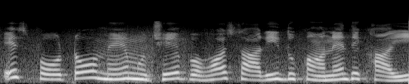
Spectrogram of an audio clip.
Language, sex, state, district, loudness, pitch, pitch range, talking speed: Hindi, female, Madhya Pradesh, Katni, -12 LUFS, 240 Hz, 220-260 Hz, 115 wpm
